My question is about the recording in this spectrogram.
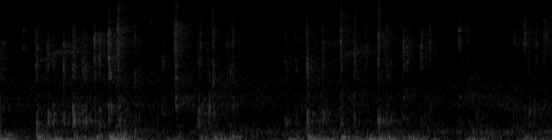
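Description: Very faint typing on a computer keyboard, a scatter of soft key clicks barely above silence.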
